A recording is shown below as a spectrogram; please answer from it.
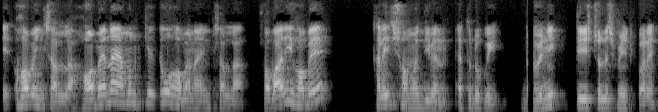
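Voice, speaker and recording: A male Quran teacher from Bangladesh runs a class lesson, drilling each syllable and asking again and again if everyone understands. His voice sits fairly high for a man. The recording is dull and lo-fi. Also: lively intonation, fast talker, a little mellow. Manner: drills syllables, keeps asking if students follow. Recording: dull lo-fi sound.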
